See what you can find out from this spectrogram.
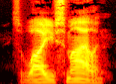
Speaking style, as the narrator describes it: Kyle, the guitarist, asked, his voice thick with disappointment

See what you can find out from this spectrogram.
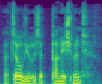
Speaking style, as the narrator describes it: Charlie muttered

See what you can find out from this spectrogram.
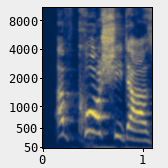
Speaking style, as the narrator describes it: Roland barked

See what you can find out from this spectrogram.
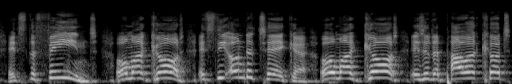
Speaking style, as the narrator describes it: People in the crowd who think they know everything scream

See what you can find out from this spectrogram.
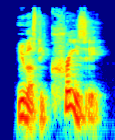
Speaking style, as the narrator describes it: exclaimed Tom automatically

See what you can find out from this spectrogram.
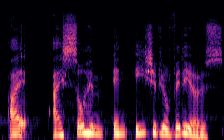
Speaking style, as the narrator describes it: I stuttered

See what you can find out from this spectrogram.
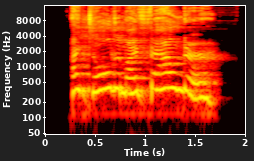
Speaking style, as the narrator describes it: She was screaming

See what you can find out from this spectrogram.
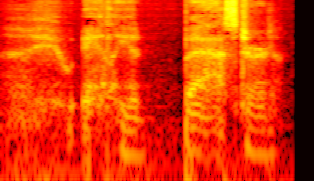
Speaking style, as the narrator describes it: I muttered

